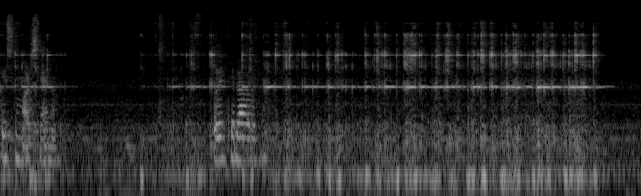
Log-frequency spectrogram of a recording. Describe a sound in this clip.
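A spoon clinks against a glass as it stirs a drink.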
